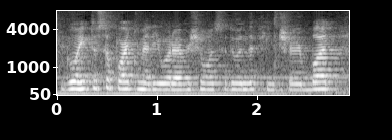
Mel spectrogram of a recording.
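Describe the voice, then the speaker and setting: A young woman, a relaxed guest chatting and agreeing on a home vlog. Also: mid-range voice, fast talker. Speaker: guest, host's sister. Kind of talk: casual chat. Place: indoors at home. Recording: echoey room with faint noise.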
